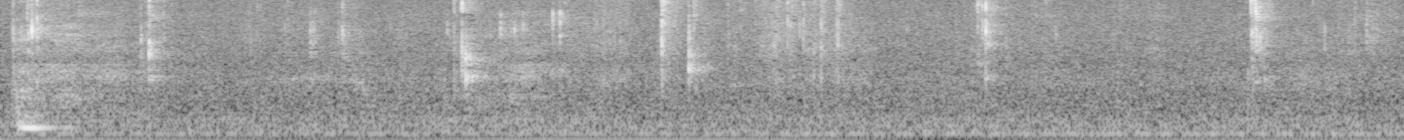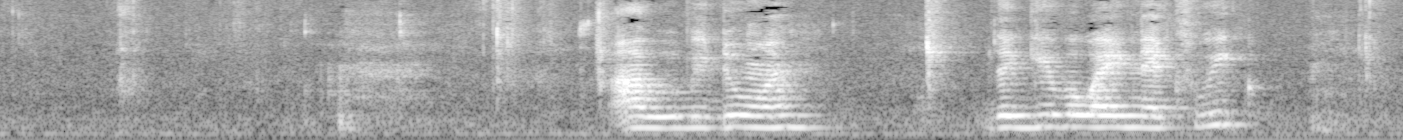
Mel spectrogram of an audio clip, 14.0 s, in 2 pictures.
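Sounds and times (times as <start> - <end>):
person chewing fries: 0.0 - 10.1, 13.5 - 14.0
low steady hum: 0.0 - 14.0
wet mouth clicks and smacks: 1.5 - 3.6, 11.6 - 11.9.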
